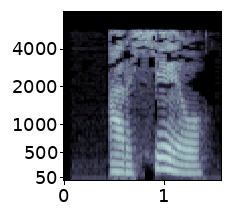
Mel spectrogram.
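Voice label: "archeo", Greek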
